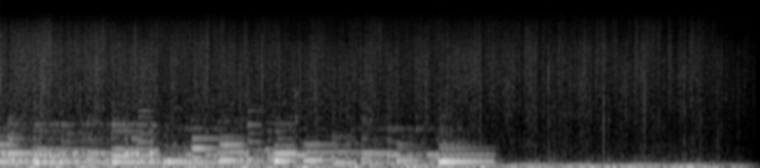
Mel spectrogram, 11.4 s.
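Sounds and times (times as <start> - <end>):
flamenco music on 78rpm record: 0.0 - 7.6.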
